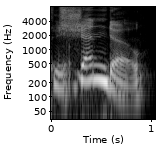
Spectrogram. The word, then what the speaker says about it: Shenandoah: s h e n a n d o a h Oh. Shenandoah. Okay, you know what? pronounce it as Shendo.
